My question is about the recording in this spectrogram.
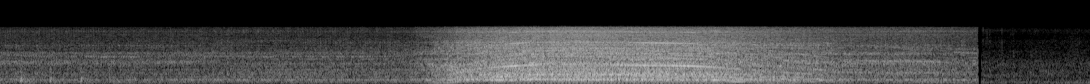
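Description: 1997 Plymouth Grand Voyager's engine idling steadily, then revved about four seconds in. The pitch rises, holds for a couple of seconds, then sinks back slowly toward idle before cutting off abruptly near the end.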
